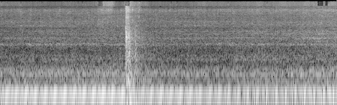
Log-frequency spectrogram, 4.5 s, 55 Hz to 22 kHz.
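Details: 1957 Ford Fairlane Ranch Wagon with 390 V8 idling as the hood is opened: deep, steady burble at an even beat with one sharp clunk from the hood midway; smooth, normal idle.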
